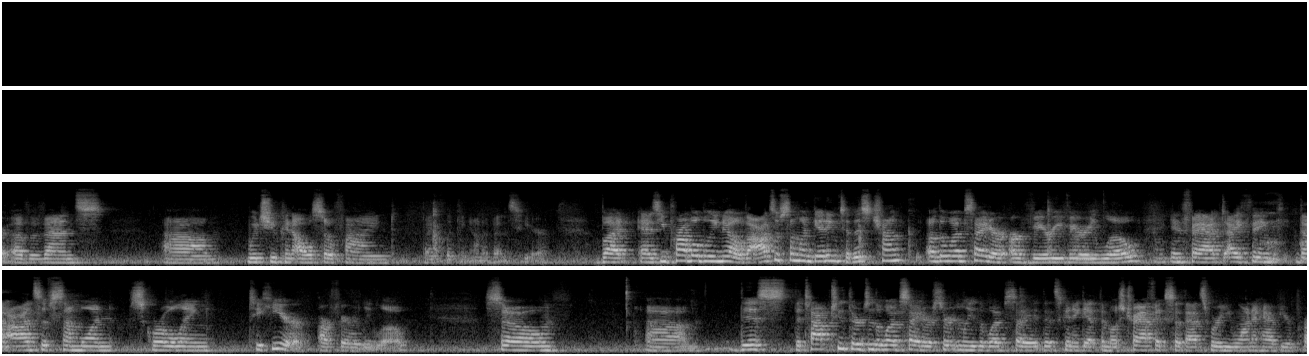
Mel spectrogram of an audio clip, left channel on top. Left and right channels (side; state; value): left; silent; digital silence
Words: of events, which you can also find by clicking on events here. But as you probably know, the odds of someone getting to this chunk of the website are very, very low. In fact, I think the odds of someone scrolling to here are fairly low. So the top 2/3 of the website are certainly the website that's going to get the most traffic, so that's where you want to have your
